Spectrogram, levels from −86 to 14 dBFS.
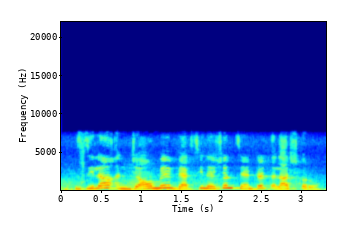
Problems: background sounds at intervals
